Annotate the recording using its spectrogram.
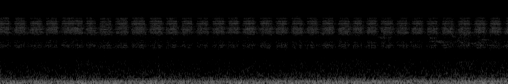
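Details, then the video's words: Cicadas calling in summer in Tuscany: a steady, shrill, fast-pulsing buzz carried through the whole moment, with noticeable wind rumble underneath. "Cicada or Cigarra - Sounds of summer in Tuscany"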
